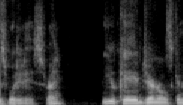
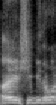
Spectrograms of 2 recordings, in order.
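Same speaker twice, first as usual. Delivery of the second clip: bad put-on Scottish pirate accent, pitched up; 10 semitones higher, 4 dB louder than usual. Answering which castle is theirs, bad Scottish pirate accent. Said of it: "that's a pirate. A Scottish accent".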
